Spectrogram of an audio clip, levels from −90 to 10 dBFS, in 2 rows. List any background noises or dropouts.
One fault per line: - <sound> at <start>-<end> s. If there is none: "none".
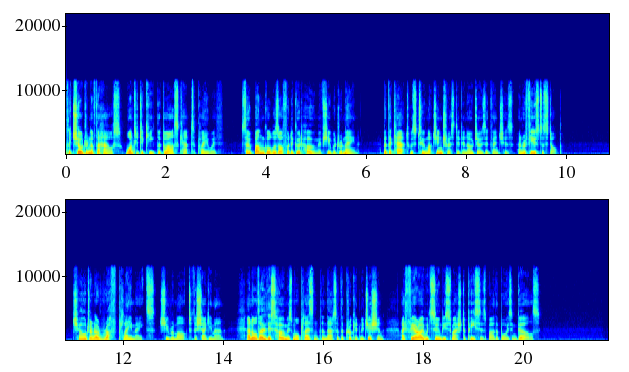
none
